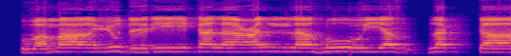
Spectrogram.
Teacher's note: وما يدريك لعله يزكى، اس لفظ کو بھی دیکھیں کہ یا کے بعد جو ہے زا کے اوپر بھی تشدید ہے، زا مشدد ہے، تو اس کو بھی سختی کے ساتھ پڑھیں گے، اور کاف کے اوپر وہی 3 چیزیں ہیں جو لام کے اوپر تھی، تشدید، اوپر چھوٹا سا الف کھڑا زبر، اور چھوٹی سی مد منفصل۔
